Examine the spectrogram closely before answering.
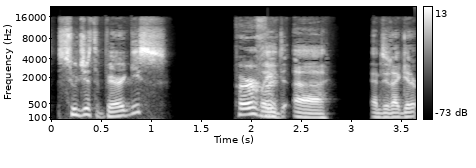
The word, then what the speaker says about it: Sugith Varughese: I will, because he helped me make sure I got the pronunciation right. It's Sugith Varughese.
